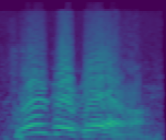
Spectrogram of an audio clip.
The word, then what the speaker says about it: Pflugerville: Hey, can you pronounce that correctly? What is that? Pflugerville.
